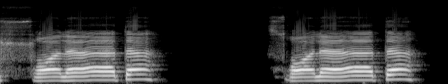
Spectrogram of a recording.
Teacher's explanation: लाम के ऊपर कड़ा जबर है एक अलिफ के बराबर खींचना है · صاد میں سیٹی کی آواز پیدا کرنی ہے ، صاد کو موٹا کرنا ہے، وَأَقِيمُوا الصَّلَاةَ، صَلَاةَ، لام کے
